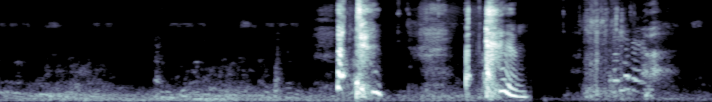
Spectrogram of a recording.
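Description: Two sharp sneezes, each with a quick in-breath, followed by a nose blow, over faint room noise.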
